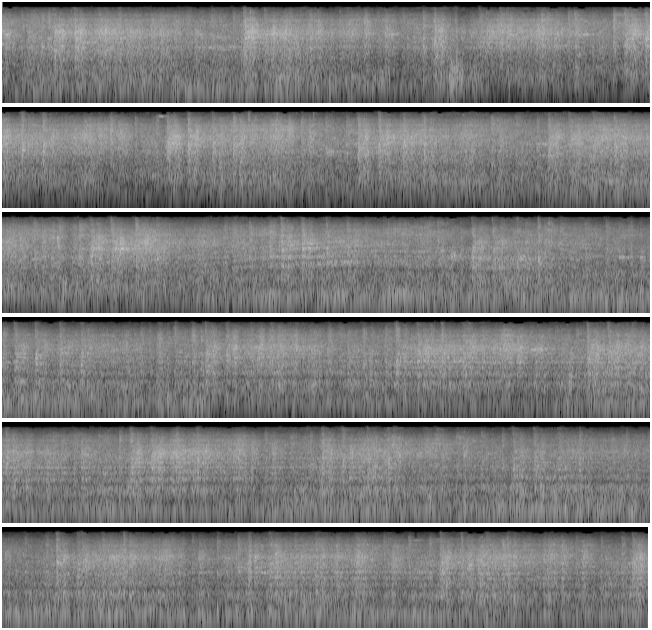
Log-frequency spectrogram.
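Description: Open-top coal hopper cars of a long freight train rolling by, steel wheels clattering steadily over the rail joints. About halfway through, a wavering wheel squeal rises out of the clatter and holds on.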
